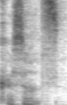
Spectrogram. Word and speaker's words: croissant: I like croissants. You're mispronouncing that. Croissant. Croissant.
